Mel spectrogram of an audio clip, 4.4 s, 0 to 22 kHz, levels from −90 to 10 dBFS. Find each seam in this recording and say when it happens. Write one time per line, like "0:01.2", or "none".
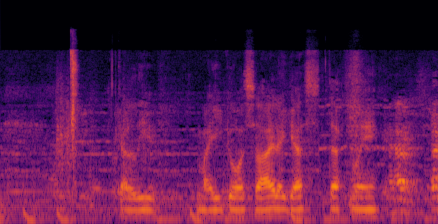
0:03.2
